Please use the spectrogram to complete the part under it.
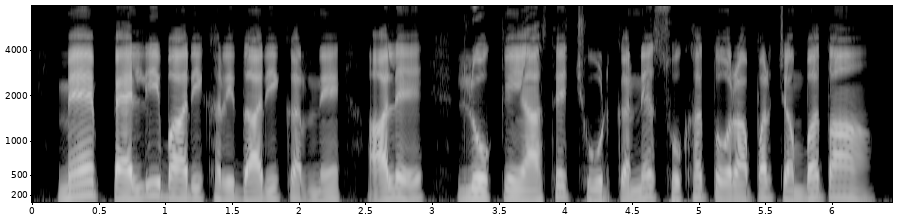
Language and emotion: Dogri, surprised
